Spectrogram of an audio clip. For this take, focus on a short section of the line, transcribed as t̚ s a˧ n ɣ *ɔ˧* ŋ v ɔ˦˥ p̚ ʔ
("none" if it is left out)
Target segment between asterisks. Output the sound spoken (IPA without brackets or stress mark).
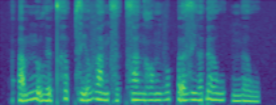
ɔ˧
